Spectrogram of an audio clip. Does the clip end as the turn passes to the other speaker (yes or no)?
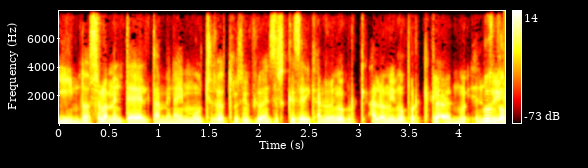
yes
